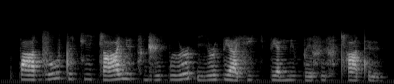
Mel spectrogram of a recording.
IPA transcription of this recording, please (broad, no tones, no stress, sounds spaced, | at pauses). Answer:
p ɑ d͡z u t ɯ c i c ɑ lʲ ɯ t͡s d͡ʒ y p ɯ ɹ ʔ i ɹ pʲ ɑ sʲ e c pʲ ɑ mʲ u p e f y f cʰ ɑ tʼ y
